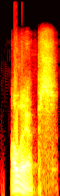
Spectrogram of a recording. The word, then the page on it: ellipse: American English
